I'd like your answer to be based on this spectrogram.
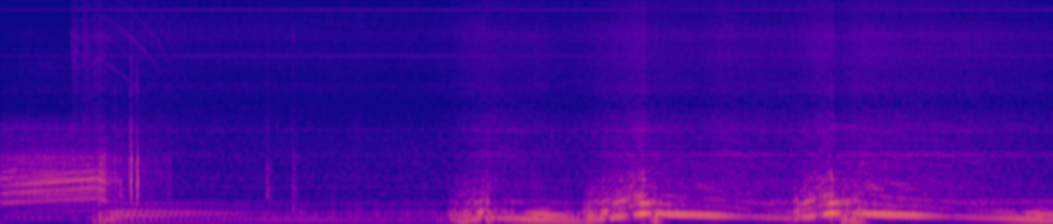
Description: An engine is revved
